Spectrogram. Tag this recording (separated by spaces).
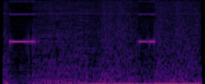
beep grocery-store scanner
